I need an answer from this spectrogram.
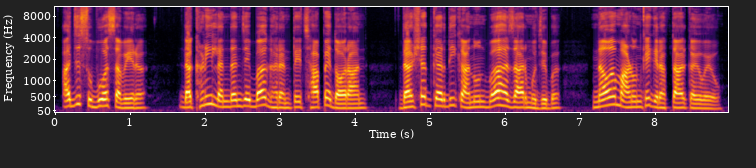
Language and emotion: Sindhi, neutral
